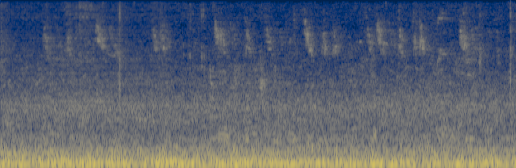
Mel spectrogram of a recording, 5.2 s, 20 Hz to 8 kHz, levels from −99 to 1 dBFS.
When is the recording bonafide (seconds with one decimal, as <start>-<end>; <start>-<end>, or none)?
1.7-5.2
